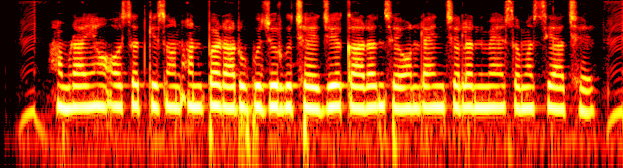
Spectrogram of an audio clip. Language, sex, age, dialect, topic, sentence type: Maithili, female, 18-24, Angika, agriculture, question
